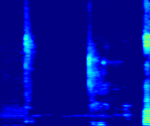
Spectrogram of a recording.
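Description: Faint short clicks in an otherwise near-silent pause of a video-call audio feed, then a woman starting to speak with an 'ähm' just before the end.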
